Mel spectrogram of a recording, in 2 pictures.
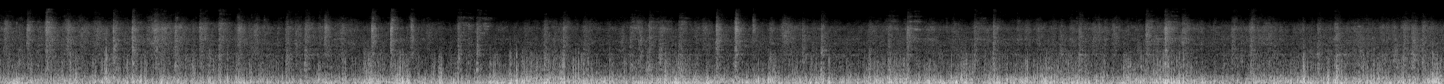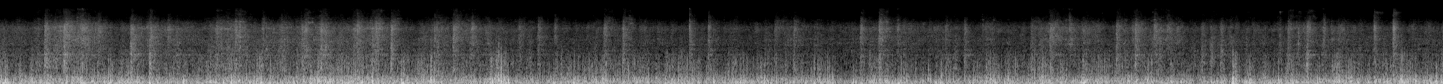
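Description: Pakistan Railways Tezgam Express passenger train running at speed, heard from beside its own coach: a steady rumble of wheels on the track, thick with rapid clicking and clattering over the rails.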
